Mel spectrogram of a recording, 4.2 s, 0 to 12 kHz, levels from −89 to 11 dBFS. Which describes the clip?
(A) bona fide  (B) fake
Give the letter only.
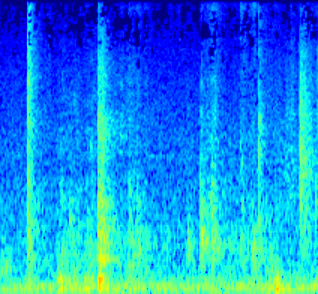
A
